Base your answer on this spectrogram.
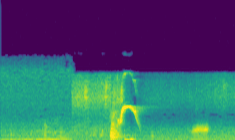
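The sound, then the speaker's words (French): A duck mimicking another bird's call: one sharp, bright whistled cry that swoops up and down, fairly loud, then a softer short call a moment later, with no talking. “Ou le cri d'un autre oiseau.”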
